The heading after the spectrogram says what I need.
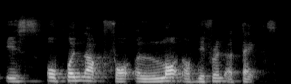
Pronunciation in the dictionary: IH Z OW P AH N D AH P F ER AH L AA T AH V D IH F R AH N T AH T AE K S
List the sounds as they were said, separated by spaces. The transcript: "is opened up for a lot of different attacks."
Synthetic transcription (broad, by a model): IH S OW P AH N AA P F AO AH L AA T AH F D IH F R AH N T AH T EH K S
